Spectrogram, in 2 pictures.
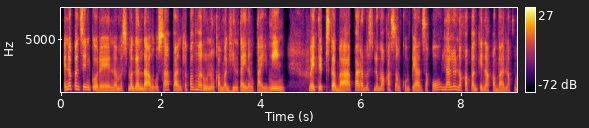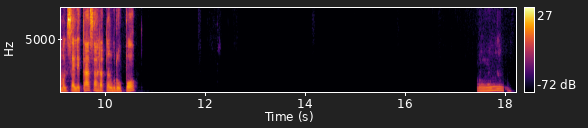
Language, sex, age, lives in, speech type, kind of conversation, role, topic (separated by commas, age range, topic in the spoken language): Filipino, female, 35-39, Philippines, read, expert-assistant, asker, Paano mo matutulungan ang sarili mong lumago habang tumutulong ka rin sa iba sa pamahalaan?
